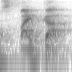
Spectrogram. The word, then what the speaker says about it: Spica: One star that is much bigger than our sun is Spica or Spica, as some would pronounce it.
